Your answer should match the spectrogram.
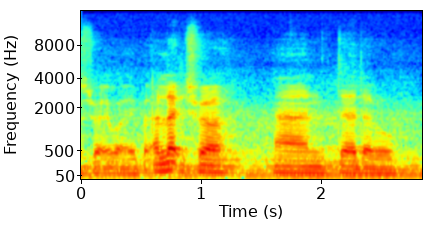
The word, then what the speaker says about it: Elektra: What spin-off did Jennifer Garner Electro. – No. – Oh, go on. – I mean, yeah, but you said it wrong. – Elektra. – Elektra, yes.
